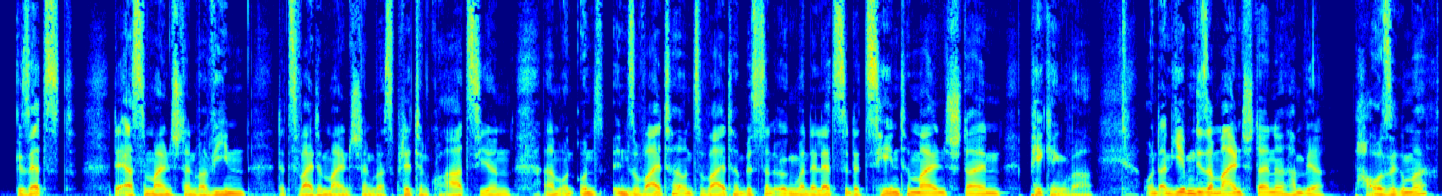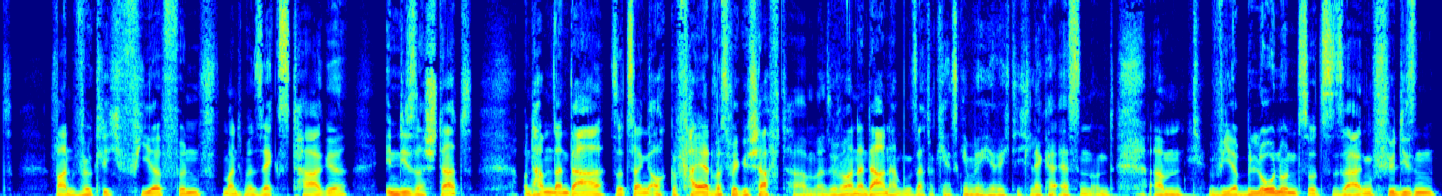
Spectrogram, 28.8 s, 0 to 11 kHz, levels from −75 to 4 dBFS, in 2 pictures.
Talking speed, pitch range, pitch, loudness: 180 wpm, 85-110 Hz, 95 Hz, -20 LUFS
